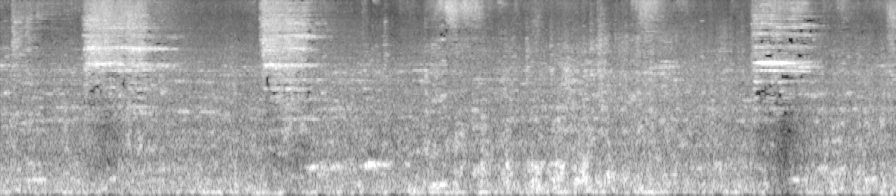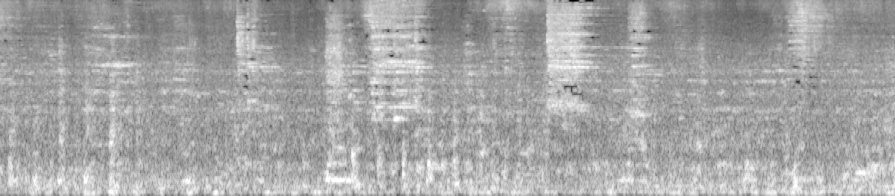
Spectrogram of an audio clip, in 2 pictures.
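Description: A long freight train of covered hopper cars rolling past: a steady rumble of steel wheels on rail, broken every few seconds by brief high-pitched wheel squeals.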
